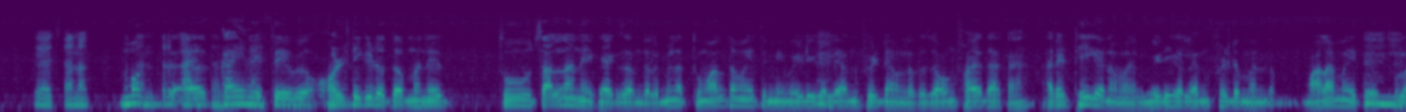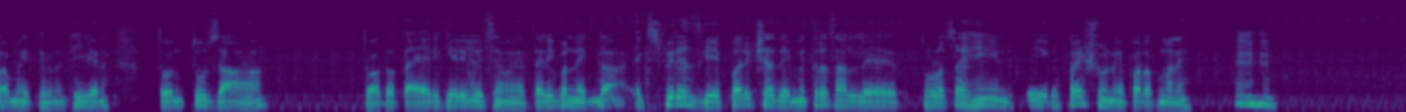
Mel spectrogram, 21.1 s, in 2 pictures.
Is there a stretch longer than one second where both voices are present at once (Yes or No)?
Yes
